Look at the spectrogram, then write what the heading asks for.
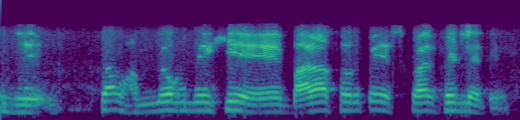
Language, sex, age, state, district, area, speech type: Urdu, male, 30-45, Telangana, Hyderabad, urban, conversation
